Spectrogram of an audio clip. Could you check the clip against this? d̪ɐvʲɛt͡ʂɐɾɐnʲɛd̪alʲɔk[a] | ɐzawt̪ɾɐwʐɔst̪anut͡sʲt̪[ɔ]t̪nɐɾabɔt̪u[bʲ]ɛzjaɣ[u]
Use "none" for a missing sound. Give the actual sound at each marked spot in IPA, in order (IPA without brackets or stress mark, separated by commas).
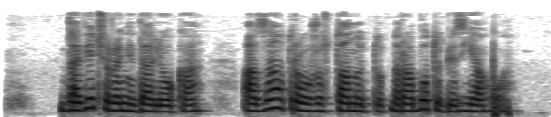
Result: ɐ, u, bʲ, ɔ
